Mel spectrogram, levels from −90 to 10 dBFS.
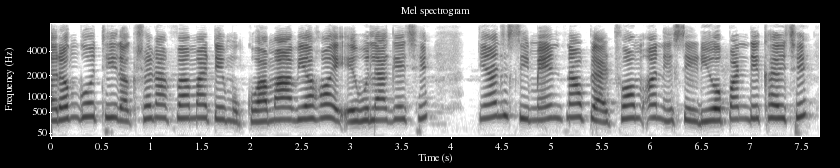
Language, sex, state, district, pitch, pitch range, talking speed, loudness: Gujarati, female, Gujarat, Valsad, 340 Hz, 310-360 Hz, 155 wpm, -16 LUFS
